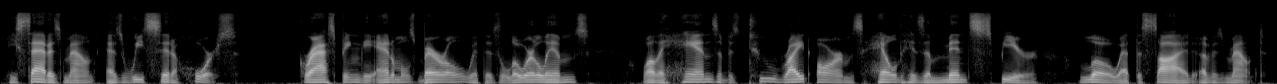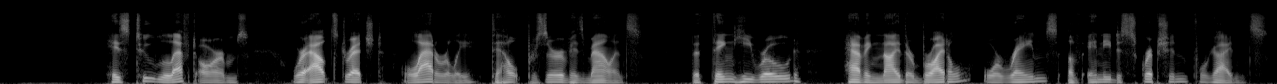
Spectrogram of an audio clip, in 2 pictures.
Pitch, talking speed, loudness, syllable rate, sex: 105 Hz, 145 wpm, -26 LUFS, 4.3 syllables/s, male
